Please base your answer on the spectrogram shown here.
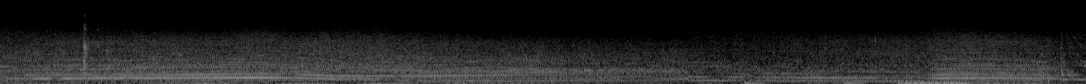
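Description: BMW endurance race car at Le Mans passing with a steady, droning engine note whose pitch shifts and sweeps as it moves, heard at moderate distance over continuous track noise, with a few low thumps near the end.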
